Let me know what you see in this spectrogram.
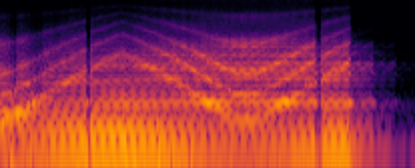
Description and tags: Recorded with a guitar cable, a zoom bass processor and various surfaces and magnetic fields in my apartment. This sound will burn your eyes out...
